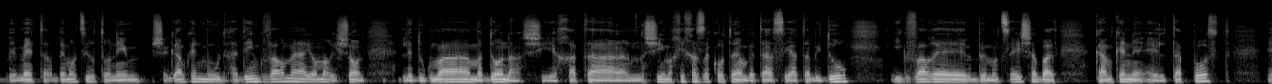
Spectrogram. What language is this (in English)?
Hebrew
